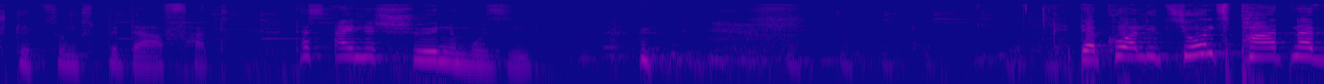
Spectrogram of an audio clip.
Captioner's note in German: Handy klingelt - "oh - schöne Musik" Lachen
